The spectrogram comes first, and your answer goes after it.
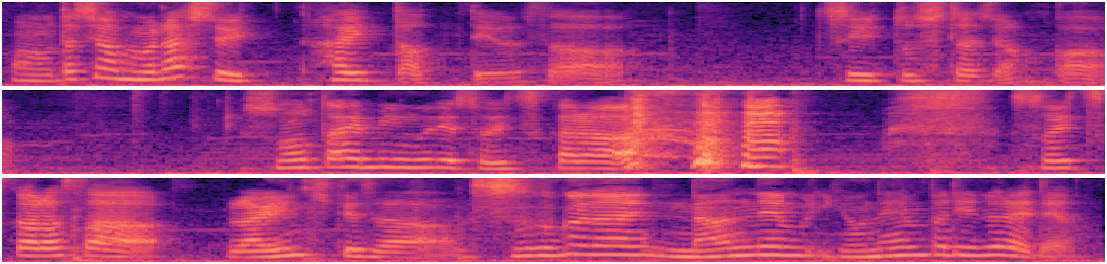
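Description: Young woman streamer chatting, tells a funny story all lively, voice a bit high. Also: fairly quick. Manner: animated storytelling, acts out quotes, laughs often. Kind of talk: casual chat.

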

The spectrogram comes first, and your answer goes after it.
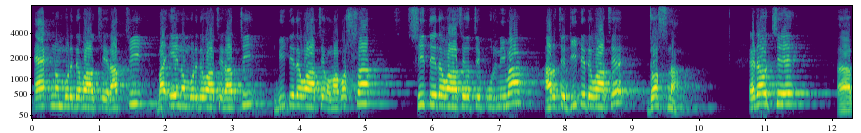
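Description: High-voiced male teacher in an echoey room. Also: lively intonation, brisk, long pauses. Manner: asks rhetorical questions and repeats answers. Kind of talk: exam revision lesson. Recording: echoey room with long reverb.

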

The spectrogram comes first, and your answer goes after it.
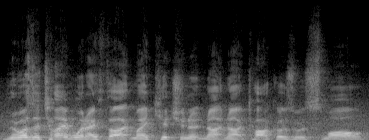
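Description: Soft music plays in the background as a middle-aged chef hosts an informal cooking demo in a small restaurant kitchen. His voice is a little high and a bit bright, his pace moderate, and his humor blunt, with plenty of swearing.

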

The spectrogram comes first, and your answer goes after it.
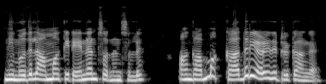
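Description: Woman doing a firm elder brother, quick and scolding, audio novel, dry dull recording. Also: a little high, a little mellow, no echo, close to an everyday voice. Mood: angry. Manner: scolding then placating.

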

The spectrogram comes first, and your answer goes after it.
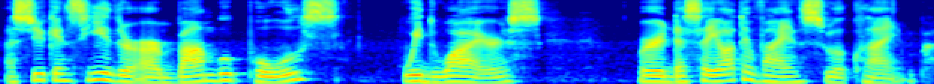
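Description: A woman's voice: low voice, fairly bright tone. A woman hosting a gardening vlog, narrating outdoors on a farm lot in a friendly, explanatory way. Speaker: gardening vlogger.

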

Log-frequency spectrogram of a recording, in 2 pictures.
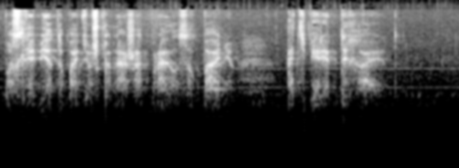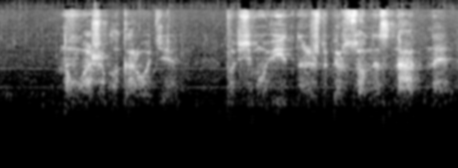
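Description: An awestruck Cossack rebel gossips in a storybook, acted out by a male reader. It is whispered role-play, right in your ear. The whisper is very bright, in a roomy echo. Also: unhurried. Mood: awed, gossipy.

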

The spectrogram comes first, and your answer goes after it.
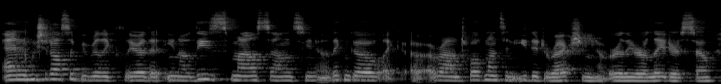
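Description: A woman's voice: lowish voice, fairly even intonation, fast talker, hardly any pauses, roomy sound. A middle-aged woman giving an educational talk to an audience, conversational with many fillers and asides. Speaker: lecturer.

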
